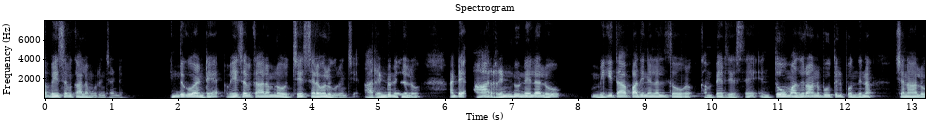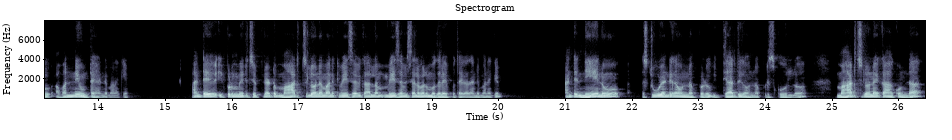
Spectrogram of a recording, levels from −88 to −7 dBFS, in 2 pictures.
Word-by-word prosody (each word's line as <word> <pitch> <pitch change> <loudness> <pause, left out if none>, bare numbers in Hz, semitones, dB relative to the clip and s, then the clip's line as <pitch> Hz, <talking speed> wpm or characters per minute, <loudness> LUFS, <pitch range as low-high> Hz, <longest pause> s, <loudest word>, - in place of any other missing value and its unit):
వేసవి 115 0 +1
కాలం 100 -2 0
గురించి 85 +1 -13
అండి. 80 0 -16 0.8
ఎందుకు 135 +2 +2
అంటే 115 +1 0 0.3
వేసవి 120 +2 +2
కాలంలో 115 -1 +2
వచ్చే 110 +3 -1
సెలవుల 110 -1 +4
గురించి. 85 -1 -9 0.2
ఆ - - -1
2 105 +4 +3
నెలలు 100 -4 -1 0.5
అంటే, 115 - +3 0.3
ఆ - - +5 0.2
2 135 +8 +4
నెలలు, 120 -2 +3 0.7
మిగతా 125 +5 +1 0.2
10 120 0 +3
నెలలతో 115 0 0 0.4
కంపేర్ 105 +3 -3
చేస్తే 100 +3 -5 0.2
ఎంతో 105 +7 +1 0.2
మధురానుభూతులు 120 0 +1
పొందిన 110 +1 0 0.5
క్షణాలు 110 -1 +1 0.2
అవన్నీ 110 +5 +1
ఉంటాయండి 90 -4 -5
మనకి. 85 -1 -15 1.0
అంటే 130 +2 +1 0.2
ఇప్పుడు 140 -1 -1
మీరు 125 -1 +1
చెప్పినట్టు 130 +3 -1 0.2
మార్చిలోనే 135 +4 +2
మనకి 125 -1 -2
వేసవి 120 0 0
కాలం 120 0 0
వేసవి 115 -1 +1
సెలవులు 115 0 +2
మొదలైపోతాయి 100 -2 -2
కదండీ 90 +2 -7
మనకి. 90 -1 -8 1.0
అంటే 120 +4 +1 0.2
నేను 140 +1 +5 0.6
స్టూడెంట్‌గా 130 +2 +2
ఉన్నప్పుడు 100 -1 -2
విద్యార్థిగా 110 +2 -1
ఉన్నప్పుడు 90 +3 -9
స్కూల్‌లో 95 -4 -5 0.6
మార్చ్‌లోనే 135 +3 +2
కాకుండా 110 0 0
115 Hz, 120 wpm, -22 LUFS, 105-125 Hz, 1.0 s, ఆ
